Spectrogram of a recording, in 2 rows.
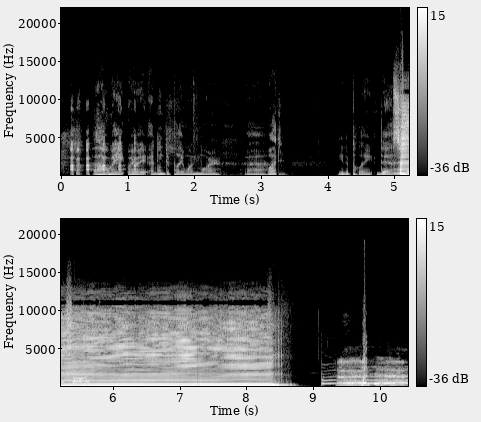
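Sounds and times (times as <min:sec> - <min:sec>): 
laughter: 0:00.0 - 0:01.7, 0:09.4 - 0:10.4
speech: 0:00.1 - 0:03.6, 0:04.2 - 0:06.2, 0:07.2 - 0:07.5, 0:09.7 - 0:10.4
loud deep foghorn blast: 0:05.0 - 0:08.8
wavering horn tone: 0:05.0 - 0:10.4.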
